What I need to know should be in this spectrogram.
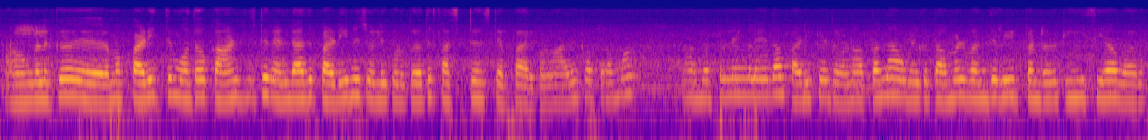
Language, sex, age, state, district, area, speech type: Tamil, female, 18-30, Tamil Nadu, Kanyakumari, rural, spontaneous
